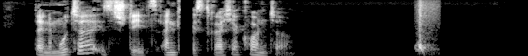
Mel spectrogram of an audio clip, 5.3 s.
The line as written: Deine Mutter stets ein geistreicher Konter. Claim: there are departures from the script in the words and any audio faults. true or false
true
